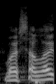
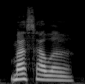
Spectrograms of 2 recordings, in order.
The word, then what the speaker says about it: Mashallah: Mashallah is not Masala.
